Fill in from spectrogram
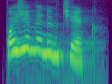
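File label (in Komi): позьӧ меным чек, Komi, female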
